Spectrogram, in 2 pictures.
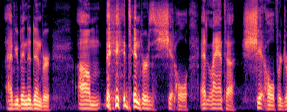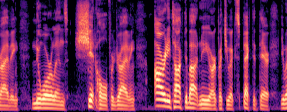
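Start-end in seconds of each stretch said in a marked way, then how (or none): none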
